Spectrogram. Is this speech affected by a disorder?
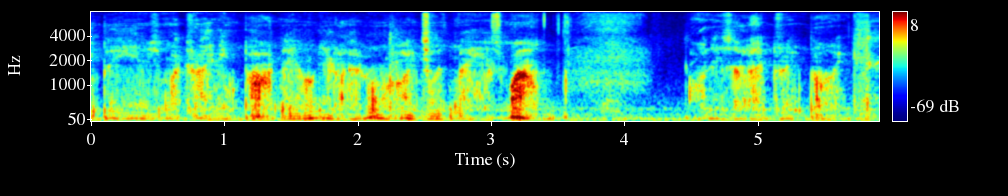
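Yes: laryngectomy; permanent tracheostomy.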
